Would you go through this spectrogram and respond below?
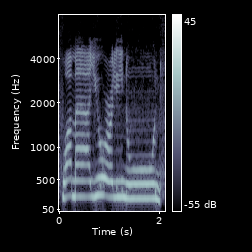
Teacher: وما کا میم ایک الف کے برابر لمبا کریں گے، یا کو آئین کے اندر داخل کریں گے، آئین وسط حلق سے ادا کریں گے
